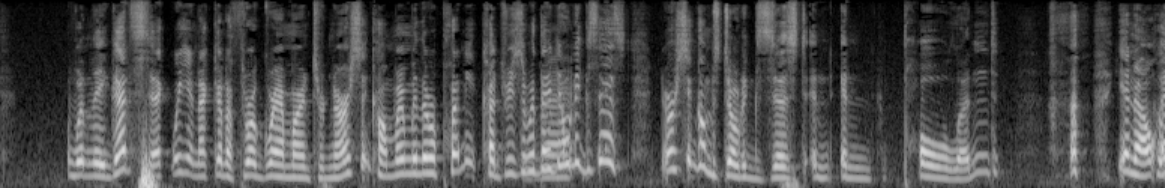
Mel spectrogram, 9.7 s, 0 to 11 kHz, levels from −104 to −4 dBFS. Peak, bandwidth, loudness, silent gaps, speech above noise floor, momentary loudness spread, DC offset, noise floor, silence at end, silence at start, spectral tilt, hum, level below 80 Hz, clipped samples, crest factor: -12 dBFS; 11 kHz; -29 LUFS; none; 39 dB; 11 LU; under 0.1%; -67 dBFS; 0 s; 0.55 s; -5 dB/octave; none; -46 dBFS; under 0.1%; 18 dB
